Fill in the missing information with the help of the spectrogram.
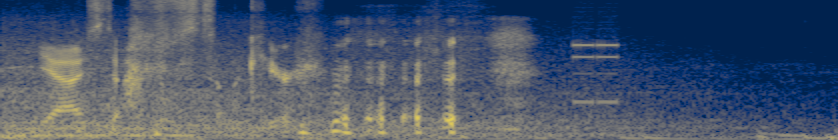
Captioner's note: both laugh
